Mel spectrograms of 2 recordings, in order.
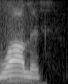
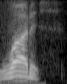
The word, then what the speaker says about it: Wallace: But at the same time, his father had told him as a young man that Mr. Farad didn't pronounce the name Wallace like that. He said it like Wattis.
